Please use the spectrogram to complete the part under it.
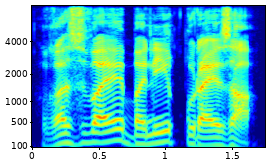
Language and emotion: Urdu, neutral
